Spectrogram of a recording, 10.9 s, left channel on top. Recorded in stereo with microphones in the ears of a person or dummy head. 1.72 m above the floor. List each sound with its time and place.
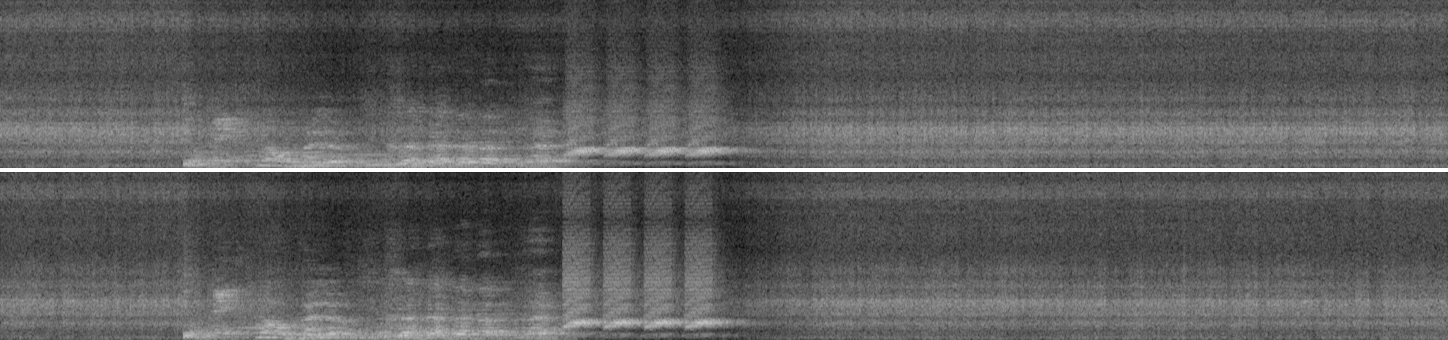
1.4 s laughter: 55° right (ahead or behind), 3.5 m; by 4.1 s 75° right (ahead or behind), 3 m
4.2 s an alarm: 50° right (ahead or behind), 3.5 m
